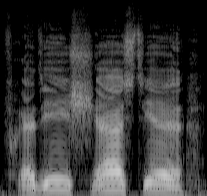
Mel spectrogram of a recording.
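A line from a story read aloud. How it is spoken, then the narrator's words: Cheerful shout. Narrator (Russian): весело прокричал по-русски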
